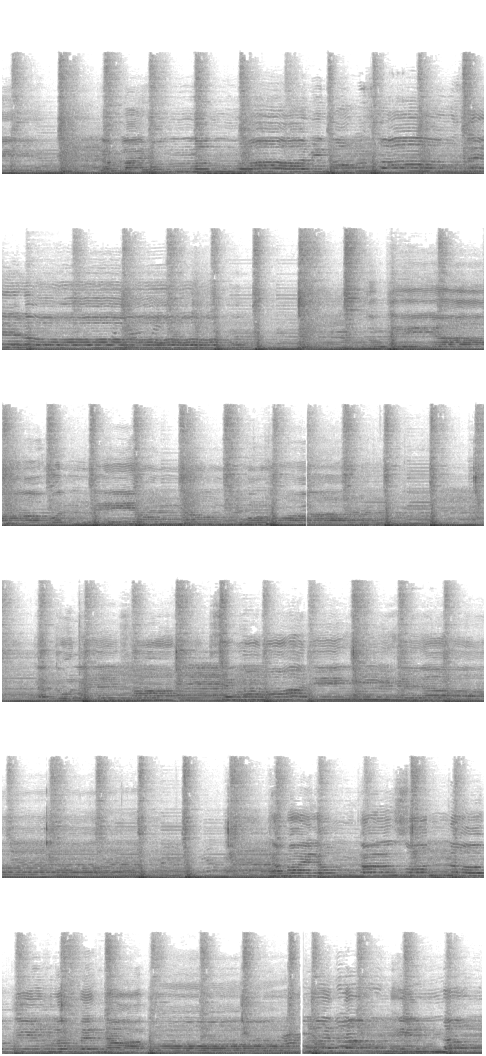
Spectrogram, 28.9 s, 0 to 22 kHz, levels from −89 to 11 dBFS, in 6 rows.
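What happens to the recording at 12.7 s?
A short tick and a near-silent gap of about 20 ms, from 12.67 to 12.69 s, after which the audio resumes from a different point. This is a CD skip: the laser lost its track and landed on another turn of the disc's spiral.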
